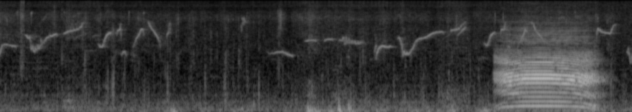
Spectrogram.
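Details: Calf from a herd of cows roaming in the morning looking for food gives a single clear moo of about one second near the end; bird chirping and light shuffling fill the earlier part.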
